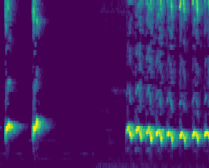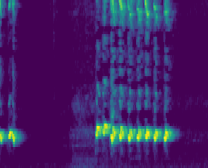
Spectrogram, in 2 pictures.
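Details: Lure recording of a female Yellow-vented Bulbul calling a male. Two short sharp notes are followed by two fast pulsed rattling trills of about a second each, separated by a quiet gap with faint rumble.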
